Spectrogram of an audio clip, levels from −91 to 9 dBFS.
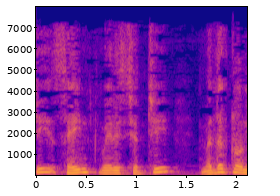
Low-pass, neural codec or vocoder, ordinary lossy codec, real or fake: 7.2 kHz; none; AAC, 32 kbps; real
